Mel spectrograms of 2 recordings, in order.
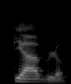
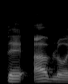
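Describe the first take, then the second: First: "te hablo" blended into one word, te and hablo fused; words run together. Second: "te hablo" said as two distinct words, te fully voiced; separated words. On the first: Teacher shows the singer's blended "te hablo". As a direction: slur "te hablo" together, almost "tablo". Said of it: "he kind of smashes these together". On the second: Teacher shows how the singer does not say it, "te hablo" kept apart. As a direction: say "te" then "hablo" without joining them. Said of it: "It's not". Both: Shown as a demonstration.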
